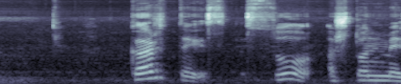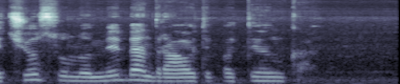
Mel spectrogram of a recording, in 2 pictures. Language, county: Lithuanian, Klaipėda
